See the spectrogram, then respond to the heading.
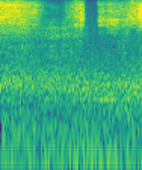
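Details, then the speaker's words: Tire with puncture during roadside plug repair from a kit: short steady airy hiss over faint rumble; plug didn't seal at first, air still leaking. "well it didn't take I could still hear it hissing right there see stopped but it's still going to try"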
